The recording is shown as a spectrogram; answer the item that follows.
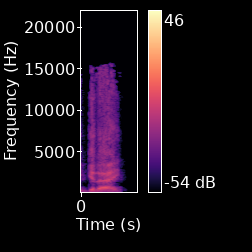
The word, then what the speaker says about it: G'day: Am I saying that right? Good day. So, good day. It's a bit more British. Down here, we sort of we ah. just have a GI ah. double DA, g'day. G'day.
